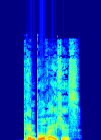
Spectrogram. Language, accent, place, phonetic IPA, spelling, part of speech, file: German, Germany, Berlin, [ˈtɛmpoˌʁaɪ̯çəs], temporeiches, adjective, De-temporeiches.ogg
- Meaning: strong/mixed nominative/accusative neuter singular of temporeich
